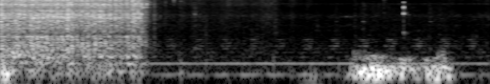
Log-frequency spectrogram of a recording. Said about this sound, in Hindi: उसके बाद हम दोहरी सिलाई लगाने जा रहे हैं जिग जैग इस पर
